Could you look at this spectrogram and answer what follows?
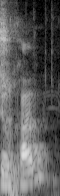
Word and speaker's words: Byung-Chul Han: ¿Cómo se escribe Entonces, Byung-Chul Han?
